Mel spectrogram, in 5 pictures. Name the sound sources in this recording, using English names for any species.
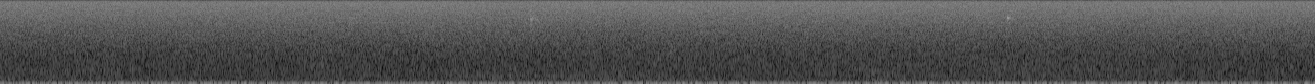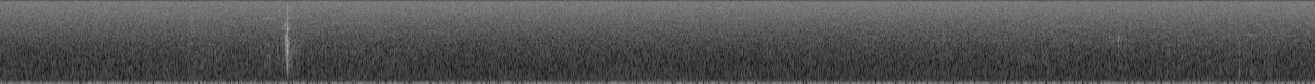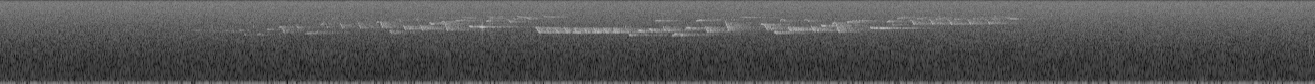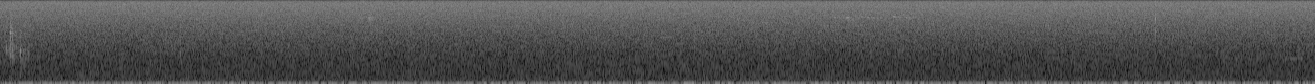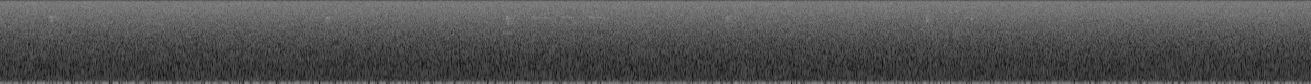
Winter Wren, Golden-crowned Kinglet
